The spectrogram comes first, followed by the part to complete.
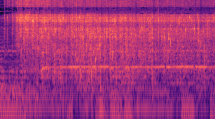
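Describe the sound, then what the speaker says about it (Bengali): Potatoes frying in hot oil, a loud continuous close sizzle with crackling pops throughout. "এই তেলে আমি না আলু কটা ভেজে নেবো"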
